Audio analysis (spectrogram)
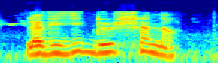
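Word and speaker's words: Chanaz: Après la page de Ex Lébain et du brunch, je suis passée à la visite de Shana. Alors, il y a un Z qui apparemment ne se prononce pas.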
